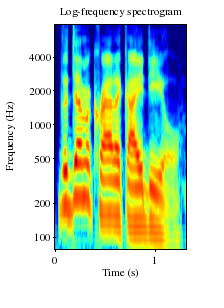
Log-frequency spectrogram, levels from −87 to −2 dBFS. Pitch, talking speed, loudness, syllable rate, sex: 155 Hz, 135 wpm, -16 LUFS, 5.8 syllables/s, male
